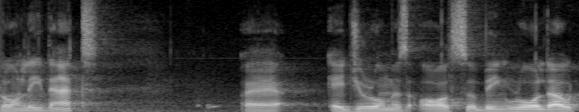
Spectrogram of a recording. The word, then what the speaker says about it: eduroam: The Wi-Fi is called EduRoam. It's 2 syllables, and it's short for educational roaming.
